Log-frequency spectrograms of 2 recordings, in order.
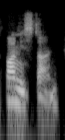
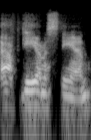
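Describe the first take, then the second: First: The name is said with a local pronunciation. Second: The name is said with an American pronunciation. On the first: This is how the name really goes. The speaker calls it right. "but it's" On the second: This is how Americans usually say it. The speaker calls it wrong. "as us Americans say"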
